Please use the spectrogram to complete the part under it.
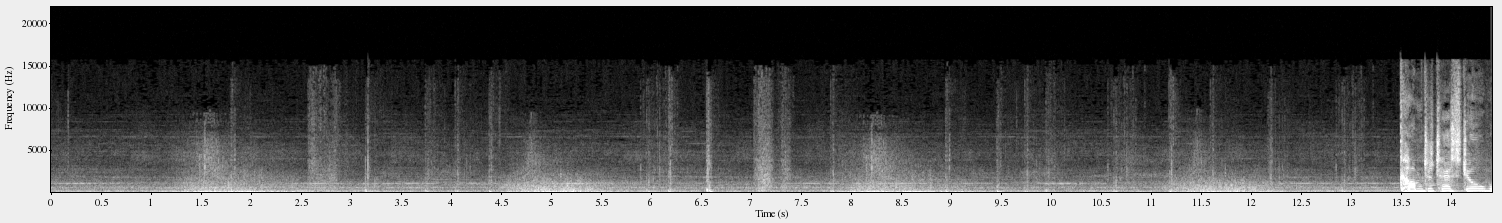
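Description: Footsteps tap on a stone floor in an echoing room.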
